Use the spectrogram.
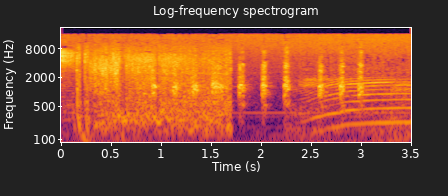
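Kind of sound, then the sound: bird, hen clucking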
